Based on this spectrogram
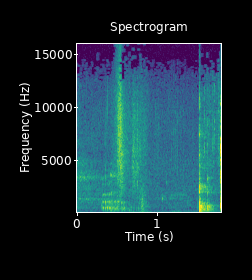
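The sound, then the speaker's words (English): A low, croaky stomach gurgle rumbles for about half a second, burp-like in tone, followed after a pause by two sharp, louder bursts of noise. “That wasn't a burp. That was just a gargle from the depths of hell in my stomach.”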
